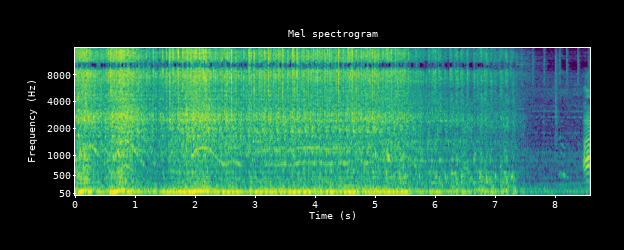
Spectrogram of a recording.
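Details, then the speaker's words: Turbo drag car with Black Sheep Industries 60mm wastegates, started after resetting the gap on a loose sensor held by two bolts: it catches and revs strongly for several seconds, then drops off. It fires cleanly with no misses or stumbles. "so we got fire so we're gonna go ahead and we've decided that we're gonna have to take this thing and calm it way down to get it to take off"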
